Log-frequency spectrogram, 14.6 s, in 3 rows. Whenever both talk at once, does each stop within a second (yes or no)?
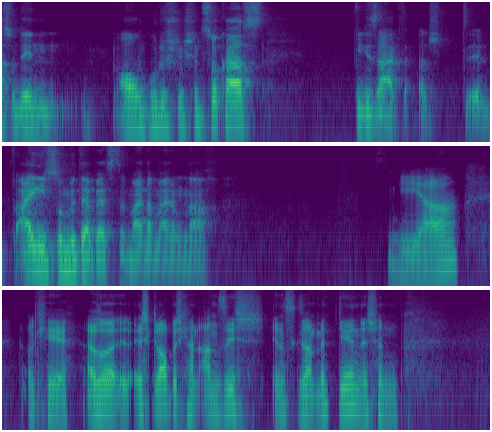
yes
